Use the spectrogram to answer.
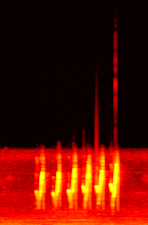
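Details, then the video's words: Six quick, bright, high-pitched chirps from a bar-winged prinia, given in a brisk even rhythm over about a second, in a recording made to train other birds. "suara Merdu burung Ciblek cocok banget buat masteran"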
